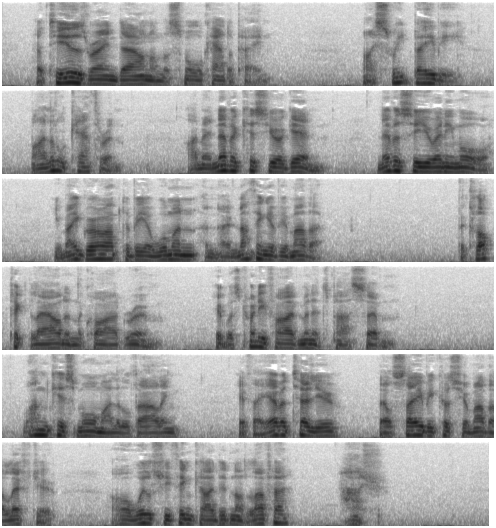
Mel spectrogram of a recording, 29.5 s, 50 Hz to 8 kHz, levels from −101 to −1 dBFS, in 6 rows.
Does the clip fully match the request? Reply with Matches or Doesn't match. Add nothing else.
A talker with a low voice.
Matches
